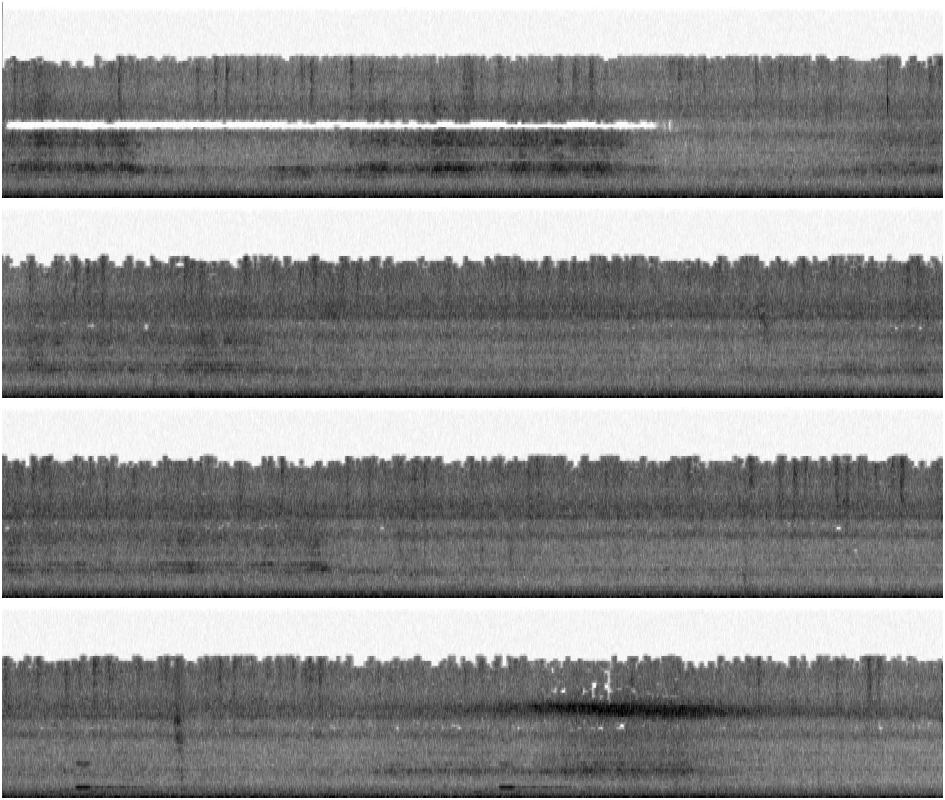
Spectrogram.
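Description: Tyres roll on the road with a steady hiss.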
